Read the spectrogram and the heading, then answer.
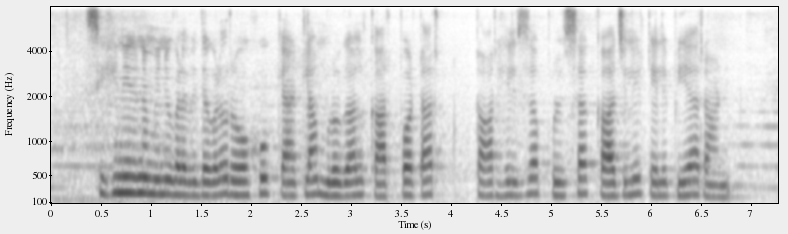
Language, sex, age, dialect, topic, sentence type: Kannada, female, 31-35, Central, agriculture, statement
